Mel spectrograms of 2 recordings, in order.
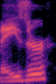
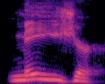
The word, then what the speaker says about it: Mazur: all right well know I saw a pronouncer on Twitter from a guy who said it's pronounced like Frasier I you're probably right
